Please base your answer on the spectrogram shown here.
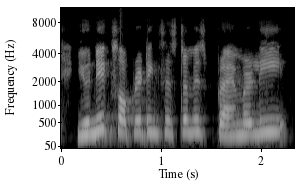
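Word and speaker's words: Unix: Firstly जानते हैं students यूनिक्स के बारे में। यूनिक्स pronounced as यूनिक्स इज a popular multi user. यूनिक्स, जिसे योनिक्स से प्रोनाउंस किया जाता है, एक बहुत ही लोकप्रिय multi user multitasking operating system है।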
